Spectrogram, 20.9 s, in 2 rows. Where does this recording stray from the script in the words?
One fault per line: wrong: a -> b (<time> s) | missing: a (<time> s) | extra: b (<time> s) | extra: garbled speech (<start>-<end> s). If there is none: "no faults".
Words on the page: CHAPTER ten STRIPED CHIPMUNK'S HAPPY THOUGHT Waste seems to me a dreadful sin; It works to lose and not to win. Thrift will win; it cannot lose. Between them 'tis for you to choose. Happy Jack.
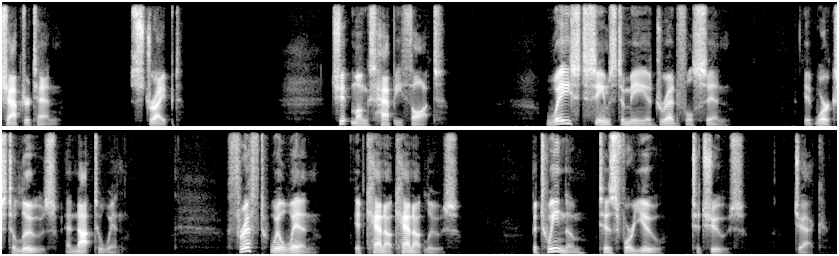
extra: cannot (15.4 s)
missing: Happy (19.7 s)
